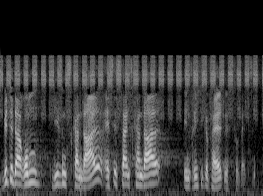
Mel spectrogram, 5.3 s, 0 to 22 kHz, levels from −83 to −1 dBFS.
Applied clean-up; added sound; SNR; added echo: none; Insect; 10 dB; none.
